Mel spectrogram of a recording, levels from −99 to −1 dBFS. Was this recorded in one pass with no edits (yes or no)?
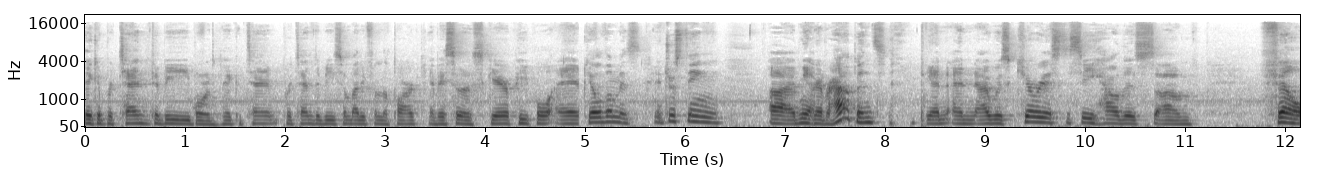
no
